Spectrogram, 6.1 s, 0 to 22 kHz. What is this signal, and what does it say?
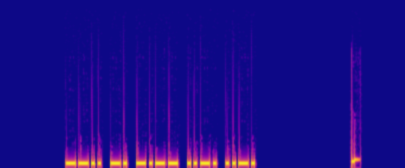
Morse code, heard as a keyed tone, about 25 wpm, 700 Hz. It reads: ZNYFF
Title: Code Groups - 5 Letters - 25wpm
